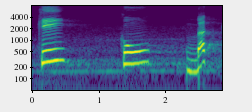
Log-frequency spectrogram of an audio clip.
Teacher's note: Diucapkan dengan mengangkat pangkal lidah kita ke posisi di depan huruf Qaf. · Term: huruf K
